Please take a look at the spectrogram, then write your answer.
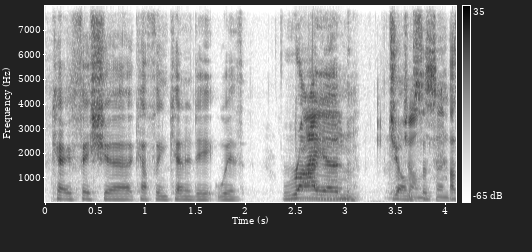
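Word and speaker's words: Rian: But with an I, really, it's Ryan. I was on holiday watching the show and I was like, it's Ryan. If you want to be called Ryan, spell it with a Y, mate.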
